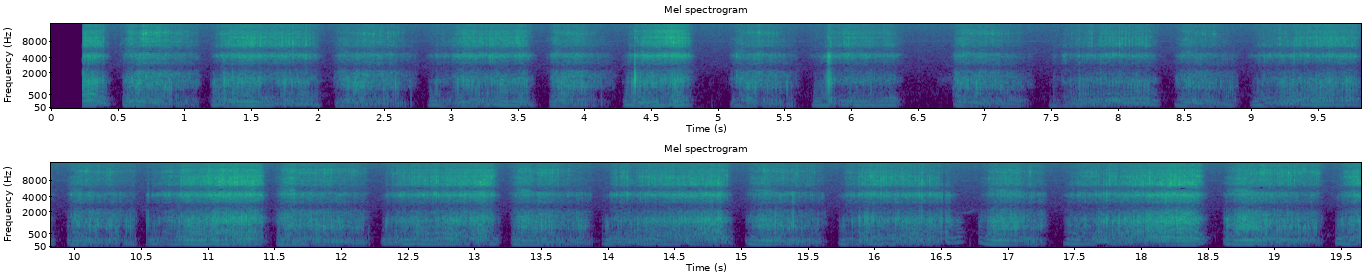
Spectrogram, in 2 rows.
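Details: Baby snoring in sleep: rapid, regular snorty breaths, about 25 in 20 seconds, each with a rough flutter, suggesting a noisy upper airway; snoring.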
